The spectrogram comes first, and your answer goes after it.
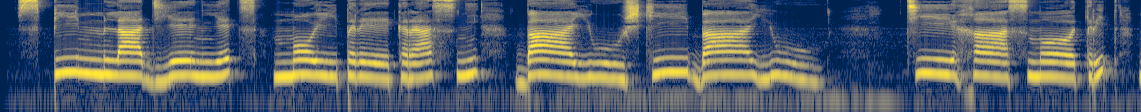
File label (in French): berceuse cosaque prononciation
